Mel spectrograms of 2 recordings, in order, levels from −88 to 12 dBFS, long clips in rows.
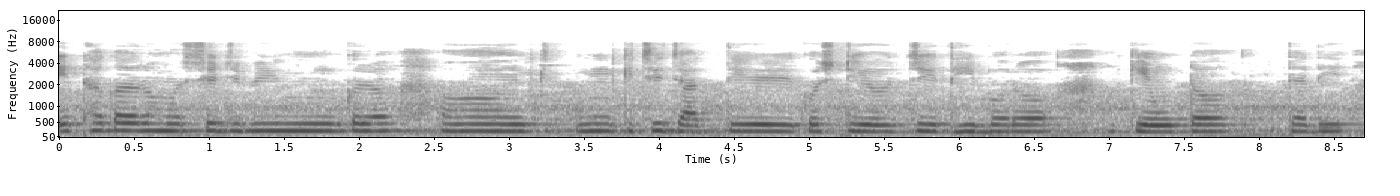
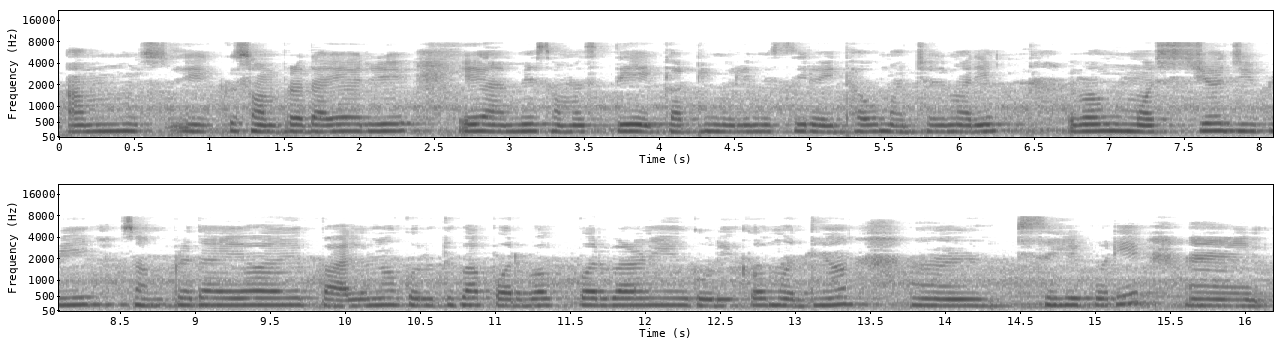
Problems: none marked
